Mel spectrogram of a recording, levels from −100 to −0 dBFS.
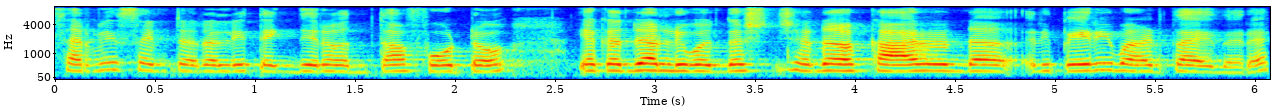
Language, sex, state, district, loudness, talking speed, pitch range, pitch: Kannada, female, Karnataka, Shimoga, -18 LUFS, 140 wpm, 220-240 Hz, 230 Hz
